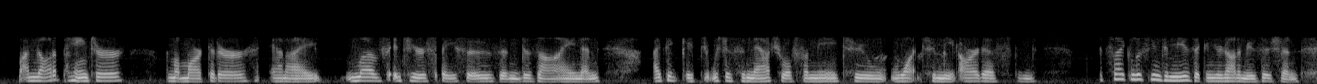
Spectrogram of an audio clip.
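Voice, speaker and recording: Speaking at a moderate pace, a woman uses fairly even intonation with a very deep, low pitch. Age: 60s. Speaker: gallery owner. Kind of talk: interview.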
